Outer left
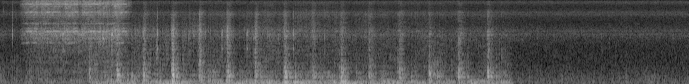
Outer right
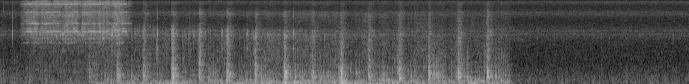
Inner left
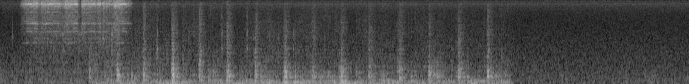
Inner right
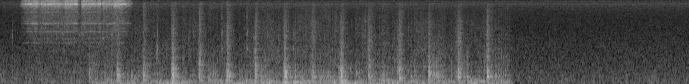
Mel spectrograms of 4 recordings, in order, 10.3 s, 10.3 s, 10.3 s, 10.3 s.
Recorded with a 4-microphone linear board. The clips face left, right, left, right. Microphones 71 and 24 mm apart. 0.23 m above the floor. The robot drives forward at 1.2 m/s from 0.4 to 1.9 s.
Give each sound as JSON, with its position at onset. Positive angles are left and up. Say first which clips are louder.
{"t": 1.3, "sound": "running footsteps", "louder": "outer left 2 dB, inner left 2 dB", "side_deg": 5, "distance_m": 1.8}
